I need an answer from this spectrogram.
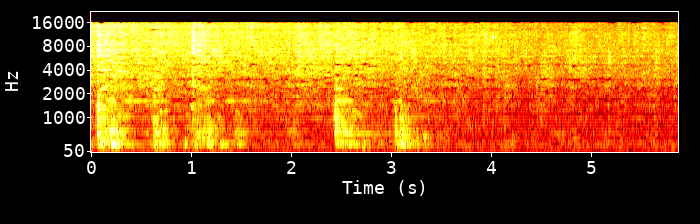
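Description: Potatoes and onion flower stalks frying in a steel kadai: a soft sizzle while a spatula stirs and scrapes across the pan. The scrapes come in the first three seconds, and the sizzle slowly fades.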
